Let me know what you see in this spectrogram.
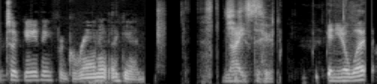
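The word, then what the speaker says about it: gneiss: went over your head if you Google it g NE I SS that's Rock to nice it's pronounced nice so you're welcome that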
